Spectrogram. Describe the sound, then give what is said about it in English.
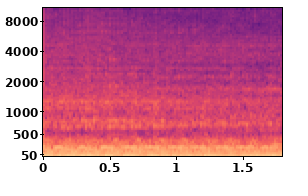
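A heavy truck drives past, its engine a deep, steady, loud rumbling drone with a faint clattering edge that holds for the whole moment without fading. “Excuse you, truck. That is rude.”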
